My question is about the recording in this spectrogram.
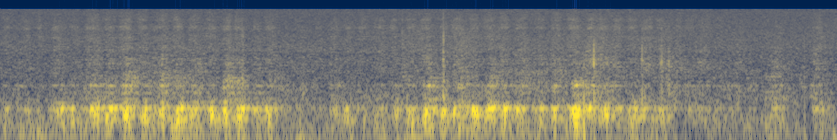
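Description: Coloured pencil shading on paper in quick back-and-forth scribbling strokes, faint, thinning out about five seconds in.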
